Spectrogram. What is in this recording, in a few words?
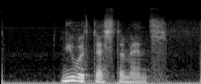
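"nieuwe testament", Dutch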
